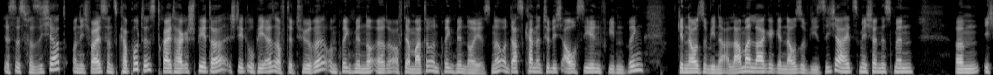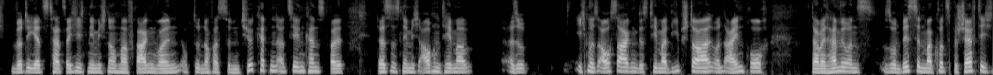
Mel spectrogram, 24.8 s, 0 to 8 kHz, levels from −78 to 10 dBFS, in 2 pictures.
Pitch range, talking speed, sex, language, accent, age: 135-155 Hz, 215 wpm, male, German, German, 30-49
